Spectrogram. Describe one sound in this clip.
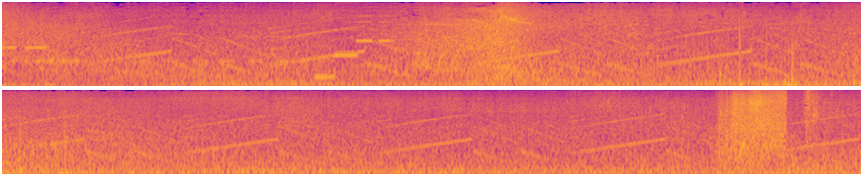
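Flares pop and hiss in quick bursts.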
